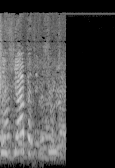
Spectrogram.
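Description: A young woman speaks calmly and close up.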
